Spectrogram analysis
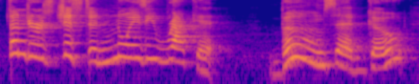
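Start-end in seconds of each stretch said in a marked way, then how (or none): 0.1-2.2 higher, louder quacky declaration; loud duck. A narrator's reading. Duck telling everyone off about the thunder, loud. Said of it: "loud as he could quack it". 2.7-3.2 loud, higher boom; mock thunder boom. A narrator's reading. Goat pretending to be thunder, loud boom.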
